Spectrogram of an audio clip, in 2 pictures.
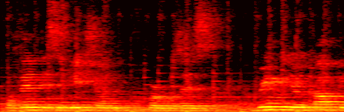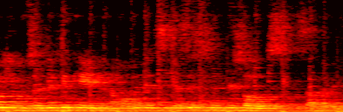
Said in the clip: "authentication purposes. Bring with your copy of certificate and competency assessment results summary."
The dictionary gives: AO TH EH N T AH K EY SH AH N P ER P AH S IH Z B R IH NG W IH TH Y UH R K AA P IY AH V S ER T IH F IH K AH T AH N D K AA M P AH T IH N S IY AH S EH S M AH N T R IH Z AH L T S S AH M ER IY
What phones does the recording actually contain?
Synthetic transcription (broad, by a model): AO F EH N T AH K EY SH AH N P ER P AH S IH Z B R IH NG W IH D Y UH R K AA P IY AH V S ER T IH F IH K AH T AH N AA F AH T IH S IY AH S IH S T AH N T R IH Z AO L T S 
